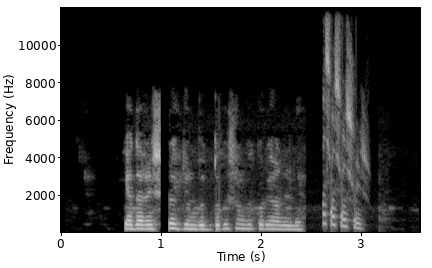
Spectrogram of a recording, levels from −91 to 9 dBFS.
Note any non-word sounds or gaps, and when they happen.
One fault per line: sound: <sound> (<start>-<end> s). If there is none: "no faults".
sound: dropout (1.0-1.1 s)
sound: chirp (2.6-3.1 s)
